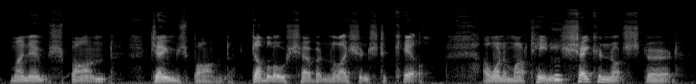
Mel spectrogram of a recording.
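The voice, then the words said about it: Sean Connery James Bond impression. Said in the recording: “How about James Bond? ... Sean Connery, specifically. ... that's pretty decent. It started off well. ... And it started to go downhill a little bit”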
